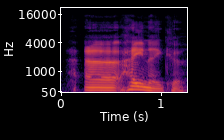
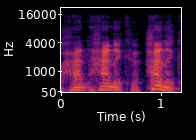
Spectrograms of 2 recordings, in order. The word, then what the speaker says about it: Halnaker: Now, I'm being told that Halnaker Windmill, you should not pronounce the L. But I like pronouncing the L, personally. But I think it's supposed to be Haynaker or Hannaker.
